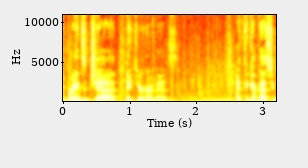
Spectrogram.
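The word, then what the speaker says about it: Hermès: The brand is pronounced like Hermes. It's a French brand. You don't pronounce the H.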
